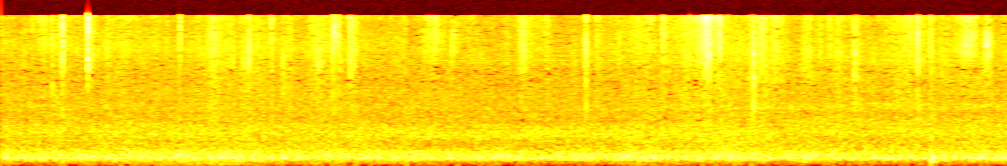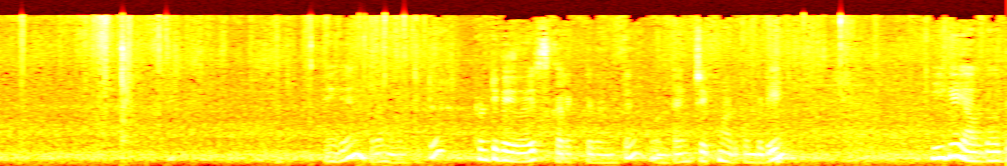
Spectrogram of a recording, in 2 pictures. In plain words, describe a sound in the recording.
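Plastic strips rustle and click softly as they are woven by hand.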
